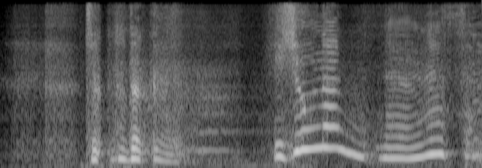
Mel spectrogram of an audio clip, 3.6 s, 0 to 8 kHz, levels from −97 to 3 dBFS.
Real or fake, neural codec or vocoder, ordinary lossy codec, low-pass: fake; codec, 16 kHz in and 24 kHz out, 0.4 kbps, LongCat-Audio-Codec, two codebook decoder; none; 7.2 kHz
